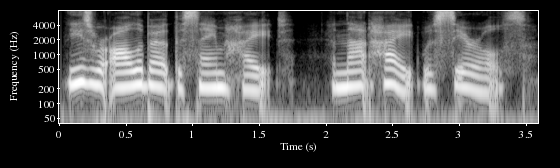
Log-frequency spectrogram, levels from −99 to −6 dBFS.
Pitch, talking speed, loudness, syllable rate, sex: 215 Hz, 200 wpm, -16 LUFS, 4.9 syllables/s, female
